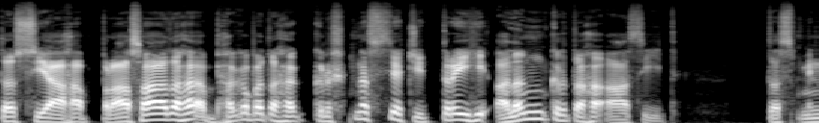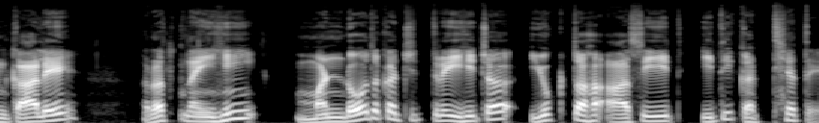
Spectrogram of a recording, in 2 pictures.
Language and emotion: Sanskrit, neutral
